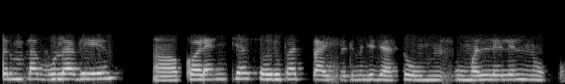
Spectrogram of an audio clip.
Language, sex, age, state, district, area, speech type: Marathi, female, 18-30, Maharashtra, Wardha, urban, conversation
